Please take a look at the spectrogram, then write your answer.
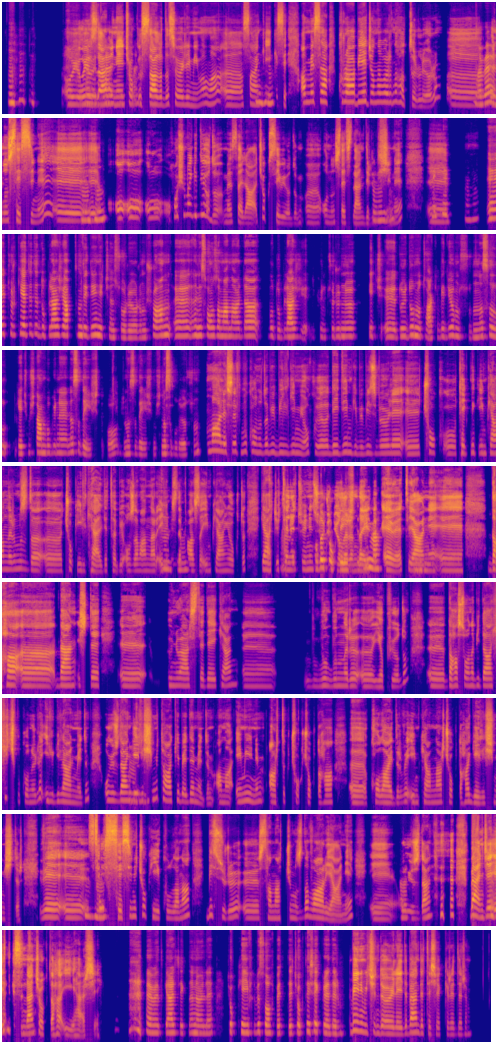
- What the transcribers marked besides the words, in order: chuckle; other background noise; chuckle
- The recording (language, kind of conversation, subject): Turkish, podcast, Dublaj mı yoksa altyazı mı tercih edersin, neden?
